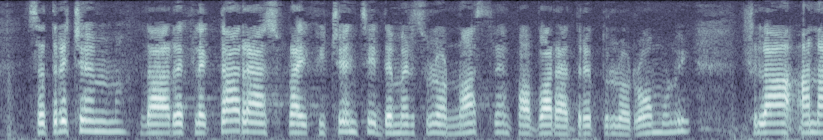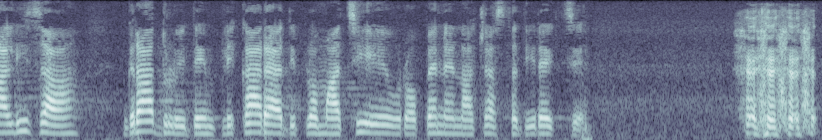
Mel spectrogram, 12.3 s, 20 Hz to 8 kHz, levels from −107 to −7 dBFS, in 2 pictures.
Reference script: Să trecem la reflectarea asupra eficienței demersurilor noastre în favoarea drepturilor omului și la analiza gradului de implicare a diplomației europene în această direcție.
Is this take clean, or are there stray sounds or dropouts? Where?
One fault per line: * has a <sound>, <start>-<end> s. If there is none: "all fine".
* has a laugh, 11.7-12.3 s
